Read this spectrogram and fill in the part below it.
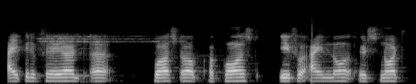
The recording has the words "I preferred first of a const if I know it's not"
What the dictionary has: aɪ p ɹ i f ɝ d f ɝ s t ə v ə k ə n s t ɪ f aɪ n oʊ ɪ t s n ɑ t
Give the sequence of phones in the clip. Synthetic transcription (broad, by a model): aɪ p ɹ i p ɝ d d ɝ s t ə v ə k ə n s t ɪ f aɪ n oʊ ɪ t s n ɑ t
